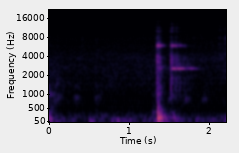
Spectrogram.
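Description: A single sharp clink of tableware against a plate a little over a second in, ringing briefly.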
